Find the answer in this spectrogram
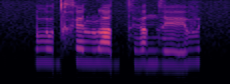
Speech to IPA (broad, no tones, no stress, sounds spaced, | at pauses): l o d x ɛ l ɭ a d tʰ ɛ̤ ɐ̯ n z e v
